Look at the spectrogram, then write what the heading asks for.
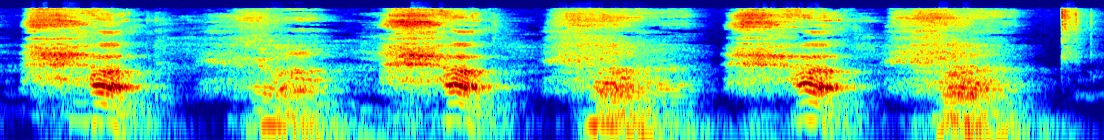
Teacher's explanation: हा जो है हलक के दरमियान से अदा होता है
